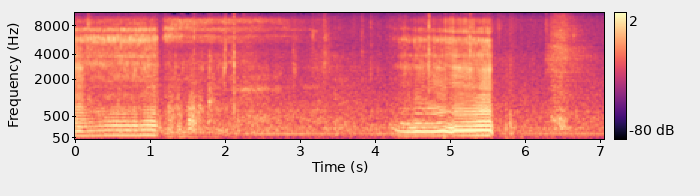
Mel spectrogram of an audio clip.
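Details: Sleeping pitbull/Olde English bulldog snoring: loud, rattling snores with a strong buzzing snore on each breath in and softer huffs out between them.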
